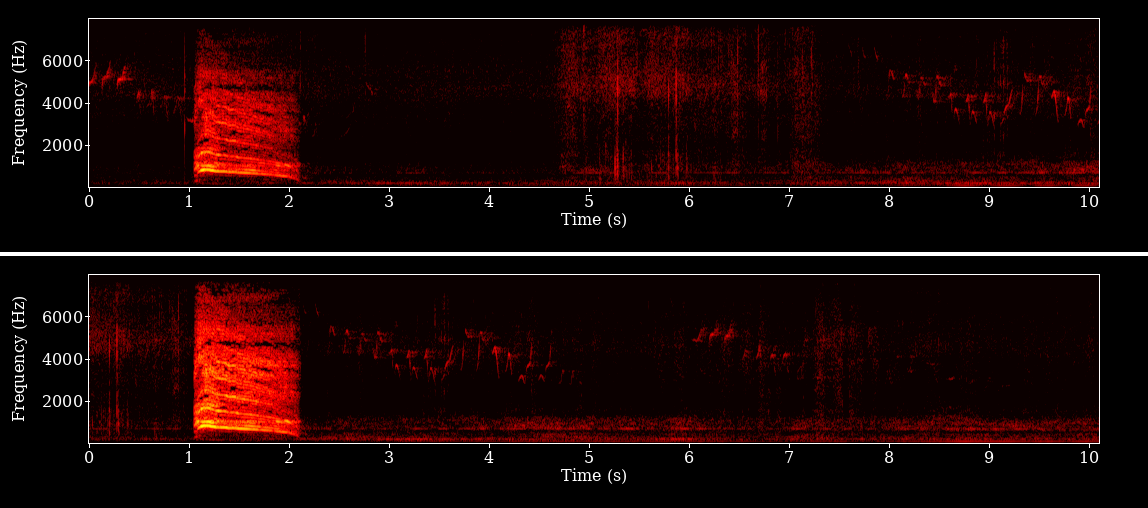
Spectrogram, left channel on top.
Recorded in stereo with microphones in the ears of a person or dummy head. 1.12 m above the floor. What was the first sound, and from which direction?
A scream, 50° right (ahead or behind).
